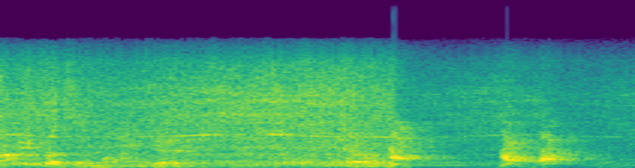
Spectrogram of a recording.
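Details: Two pug puppies barking while their mother is groomed with a handheld vacuum cleaner indoors; a steady vacuum whine runs throughout, with a few sharp barks near the end, two of them close together.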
